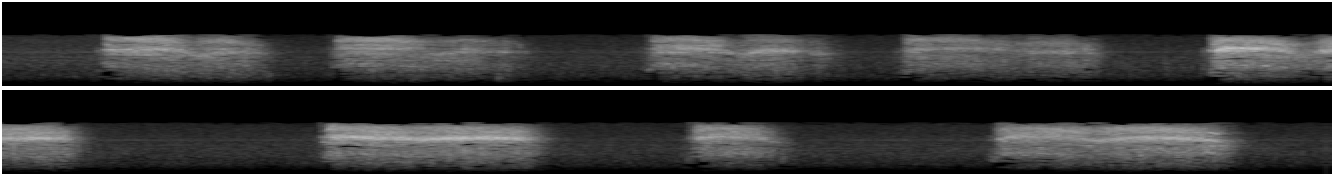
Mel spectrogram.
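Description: A young animal's harsh, raspy calls, eight in a row, each about a second long with short pauses between.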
